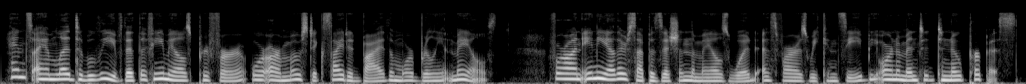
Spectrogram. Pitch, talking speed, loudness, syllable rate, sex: 195 Hz, 220 wpm, -16 LUFS, 6.1 syllables/s, female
